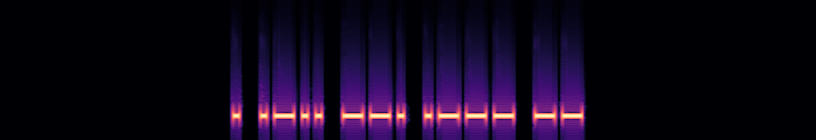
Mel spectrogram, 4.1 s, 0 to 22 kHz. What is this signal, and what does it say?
Morse code, heard as a keyed tone, about 36 wpm, 700 Hz. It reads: ELGJM
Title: Code Groups - 5 Letters - 35wpm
